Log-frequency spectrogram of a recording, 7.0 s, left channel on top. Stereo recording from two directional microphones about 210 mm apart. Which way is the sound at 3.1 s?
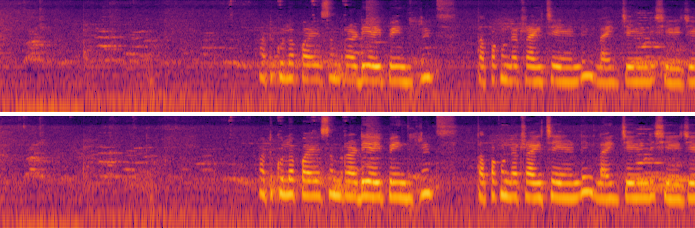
35° right (ahead or behind).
